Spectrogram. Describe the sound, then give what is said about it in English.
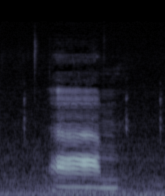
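A car turn signal blinker clicks softly in a steady, regular rhythm inside the car while driving to a grocery store, briefly overlapped by a louder voice in the middle. “You hear that little clicking sound? That's the blinker.”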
